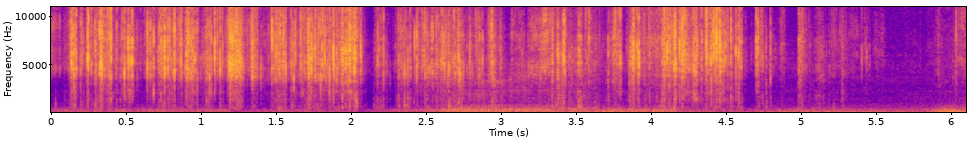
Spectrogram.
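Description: Foil trading-card pack wrapper being torn open and crinkled by hand, a dense crackle for the first two seconds, then more crinkling and rustling of the wrapper and cards that eases off toward the end.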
